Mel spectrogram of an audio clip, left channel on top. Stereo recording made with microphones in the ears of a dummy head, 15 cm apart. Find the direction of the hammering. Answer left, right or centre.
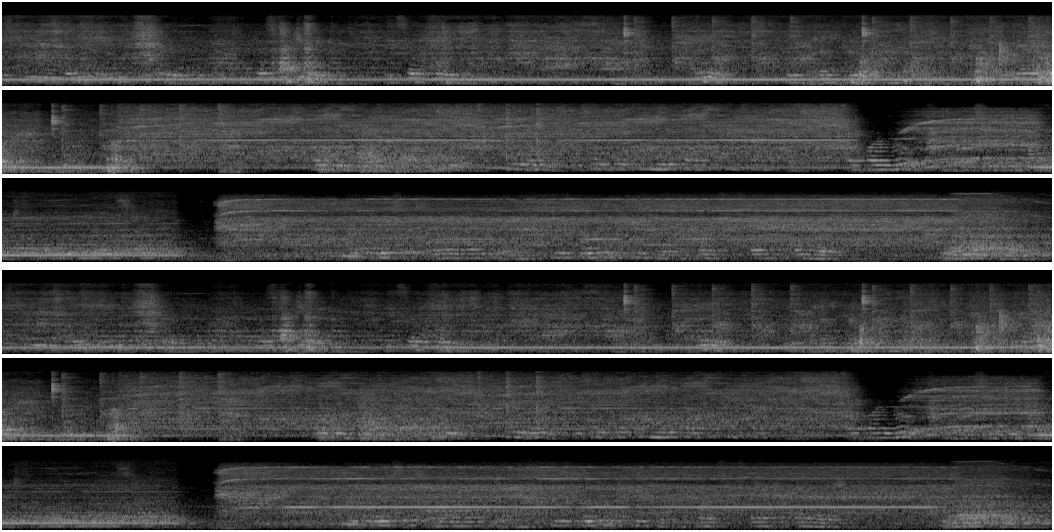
centre.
